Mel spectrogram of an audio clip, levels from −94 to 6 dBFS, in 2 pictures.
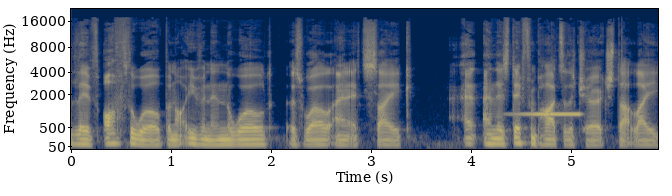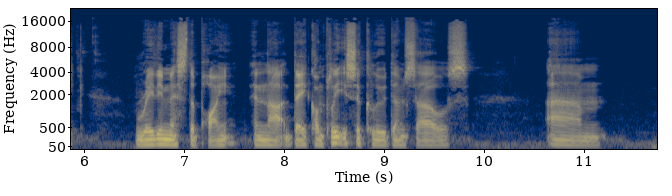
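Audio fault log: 4.32–5.15 s, loudspeaker feedback squeal: after "it's like and and", the microphone picks up its own loudspeaker and the loop gain passes unity near 976 Hz, so that tone swells within about 0.4 s to a few dB above the speech, stopping before "that like really miss".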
